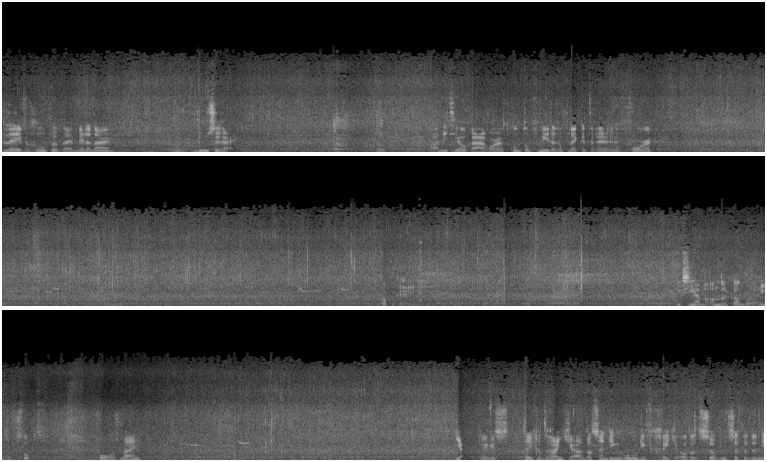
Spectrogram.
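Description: Honeybees buzz steadily up close, outdoors.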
